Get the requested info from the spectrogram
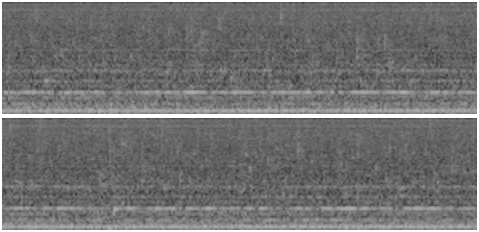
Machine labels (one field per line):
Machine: pump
